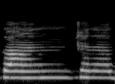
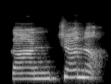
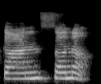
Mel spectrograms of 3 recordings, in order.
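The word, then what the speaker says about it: काञ्चन: Like here, see, it is only C. but we pronounce it as cha, kanchana, not kansana.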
